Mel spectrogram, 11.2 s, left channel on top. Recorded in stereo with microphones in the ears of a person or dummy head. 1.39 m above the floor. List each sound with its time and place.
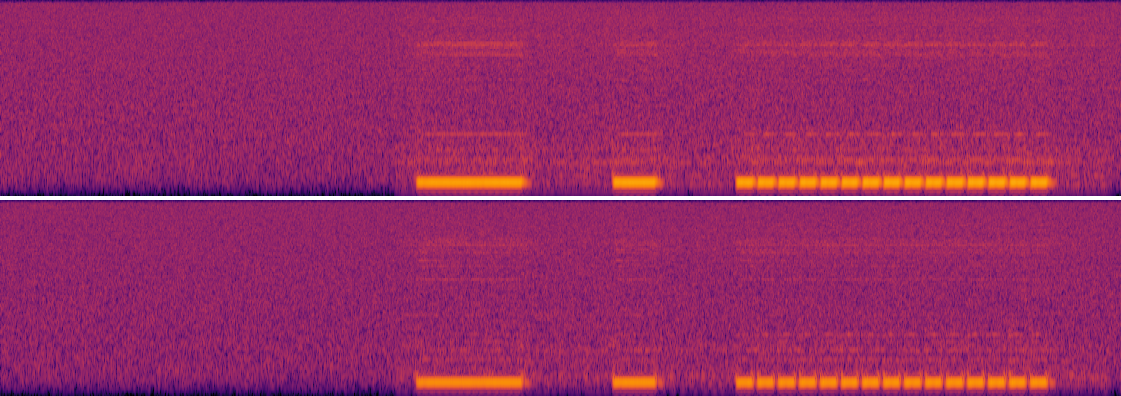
3.9 s a phone buzzing: 20° left (ahead or behind), 4.5 m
